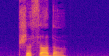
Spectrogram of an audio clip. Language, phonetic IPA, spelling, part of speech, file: Polish, [pʃɛˈsada], przesada, noun, Pl-przesada.ogg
